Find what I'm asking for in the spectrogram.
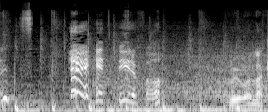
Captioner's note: chuckling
